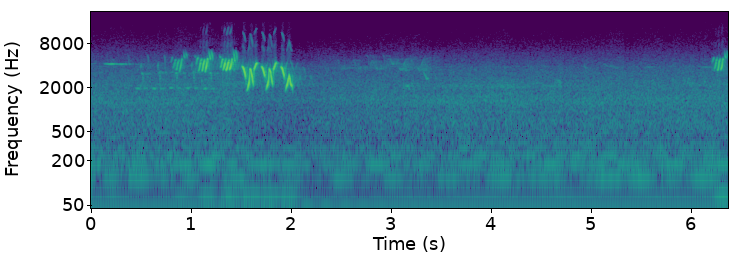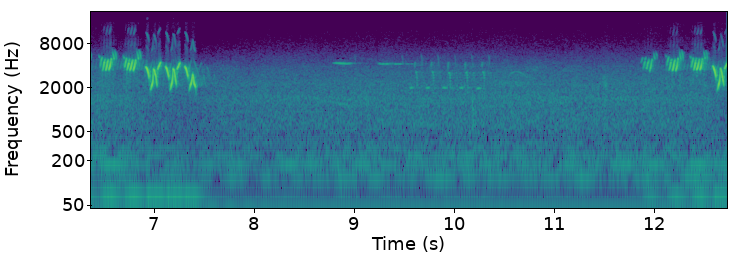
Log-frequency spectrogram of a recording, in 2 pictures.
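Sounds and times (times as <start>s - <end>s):
various birds chirping in high rapid notes outdoors in the country: 0.0s - 7.8s, 8.7s - 12.7s.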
